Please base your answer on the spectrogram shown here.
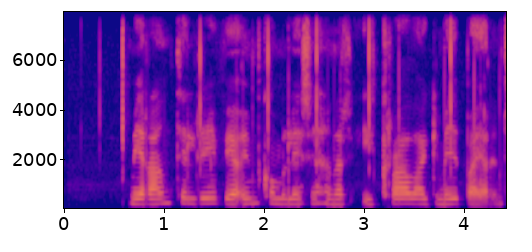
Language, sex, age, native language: Icelandic, female, 13, Icelandic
